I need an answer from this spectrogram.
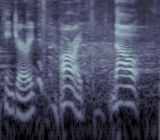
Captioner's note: laughter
